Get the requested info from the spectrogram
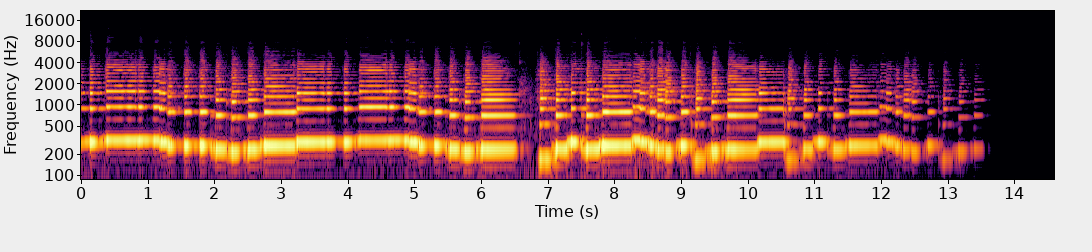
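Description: Solo clarinet playing a simple melody, one note at a time, with a short pause about seven seconds in. The tune cuts off shortly before the end.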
